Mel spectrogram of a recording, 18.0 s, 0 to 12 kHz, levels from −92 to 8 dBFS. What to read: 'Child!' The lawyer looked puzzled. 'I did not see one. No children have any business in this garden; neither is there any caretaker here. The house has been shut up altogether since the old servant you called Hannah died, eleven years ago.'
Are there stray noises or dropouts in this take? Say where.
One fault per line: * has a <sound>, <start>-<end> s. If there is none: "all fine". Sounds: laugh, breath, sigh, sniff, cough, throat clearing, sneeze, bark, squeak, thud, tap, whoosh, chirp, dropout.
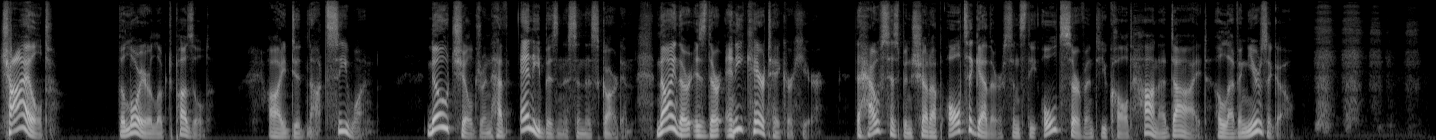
* has a sniff, 16.4-17.8 s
